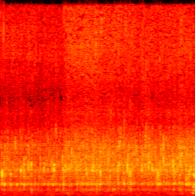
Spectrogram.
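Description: Chicken frying with onions in a pot, a loud, dense, continuous hiss and crackle of hot oil, steady throughout with faint stirring movement.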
